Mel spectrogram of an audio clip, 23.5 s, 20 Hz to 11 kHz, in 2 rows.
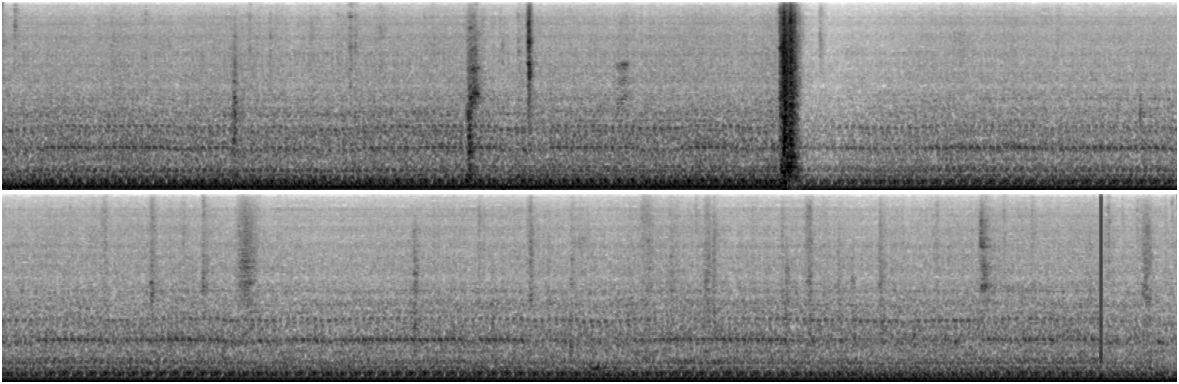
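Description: The Nissan 240SX's swapped Toyota 1JZ straight-six idles steadily, heard from inside the cabin. A single loud thump comes about eight seconds in.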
